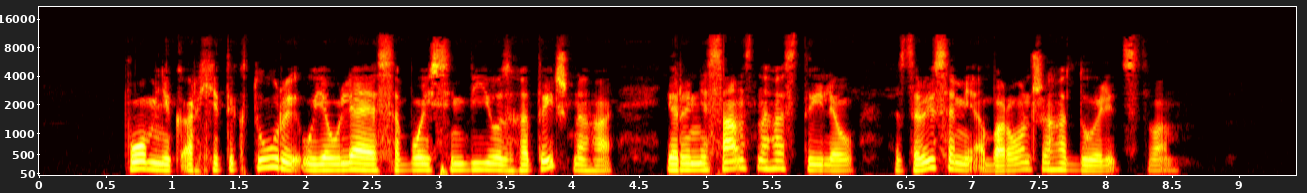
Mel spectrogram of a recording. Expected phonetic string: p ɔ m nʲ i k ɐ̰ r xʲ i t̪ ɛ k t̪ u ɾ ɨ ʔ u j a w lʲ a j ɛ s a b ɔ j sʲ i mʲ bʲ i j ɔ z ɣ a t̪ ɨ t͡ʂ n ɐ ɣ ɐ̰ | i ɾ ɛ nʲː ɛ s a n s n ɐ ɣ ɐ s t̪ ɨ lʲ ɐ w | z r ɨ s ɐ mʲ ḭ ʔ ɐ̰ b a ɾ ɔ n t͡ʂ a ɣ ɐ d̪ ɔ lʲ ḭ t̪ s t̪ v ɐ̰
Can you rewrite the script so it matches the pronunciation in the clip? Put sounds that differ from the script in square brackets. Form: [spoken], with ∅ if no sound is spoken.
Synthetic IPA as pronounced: p ɔ m nʲ i k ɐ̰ r xʲ i t̪ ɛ k t̪ u ɾ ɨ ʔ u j a w lʲ a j ɛ s a b ɔ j sʲ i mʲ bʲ i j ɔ z ɣ a t̪ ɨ t͡ʂ n ɐ ɣ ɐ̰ | i ɾ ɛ [nʲ] ɛ s a n s n ɐ ɣ ɐ s t̪ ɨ lʲ ɐ w | z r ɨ s ɐ mʲ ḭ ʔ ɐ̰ b a ɾ ɔ n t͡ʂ [ɐ] ɣ ɐ d̪ ɔ lʲ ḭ t̪ s t̪ v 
